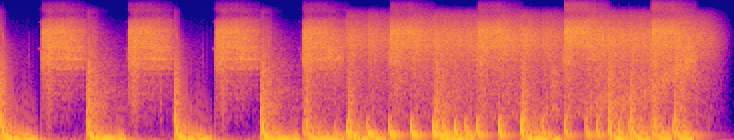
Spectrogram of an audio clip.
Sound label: Essential beats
